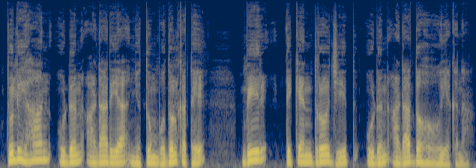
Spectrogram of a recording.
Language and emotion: Santali, neutral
